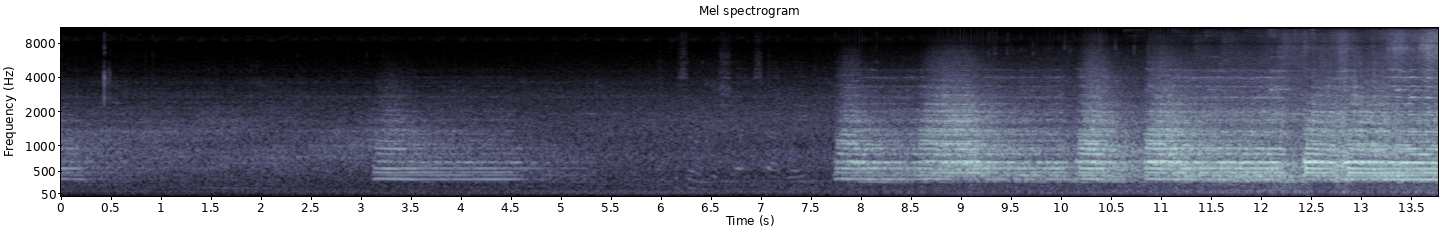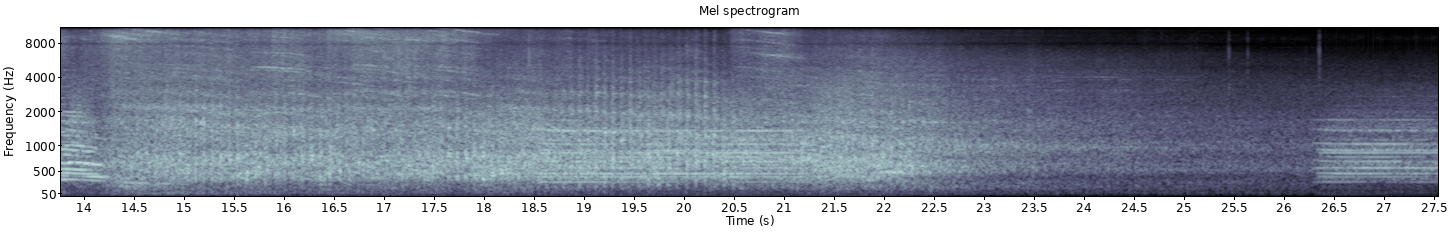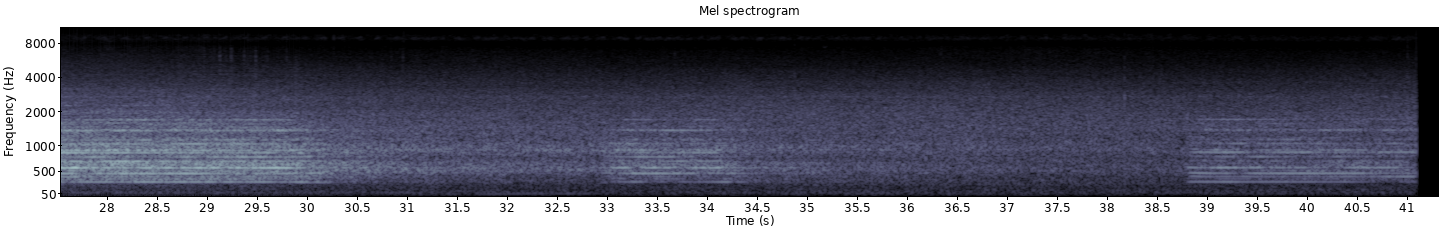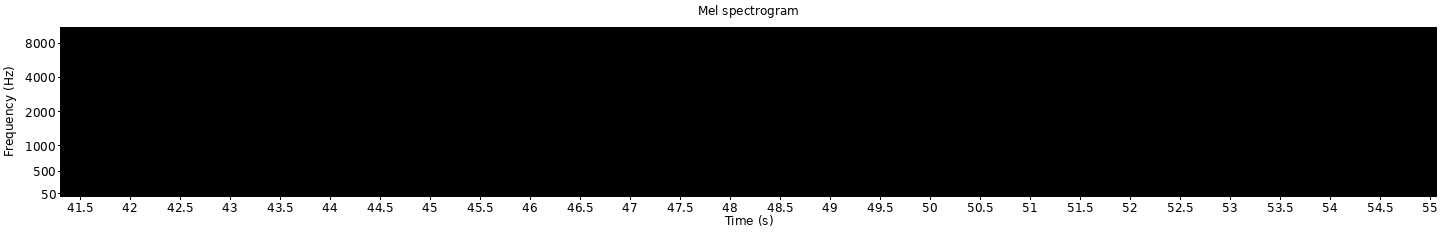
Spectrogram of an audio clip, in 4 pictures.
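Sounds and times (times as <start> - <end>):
train air horn blasts: 0.0 - 0.5, 3.1 - 5.0, 7.8 - 22.3, 26.3 - 30.4, 33.0 - 34.6, 38.8 - 41.1
train wheels rolling on rails: 9.9 - 26.7, 28.8 - 39.0.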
